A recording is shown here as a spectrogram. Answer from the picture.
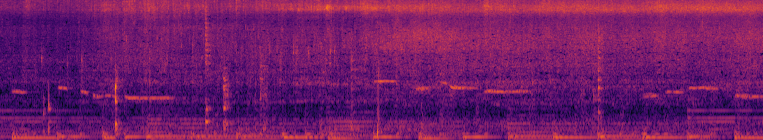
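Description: Raw minced meat sizzling in hot oil with fried onions and garlic in a pressure cooker, stirred and scraped with a wooden spoon, giving scattered clicks over a steady sizzle.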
